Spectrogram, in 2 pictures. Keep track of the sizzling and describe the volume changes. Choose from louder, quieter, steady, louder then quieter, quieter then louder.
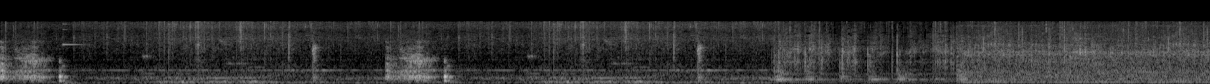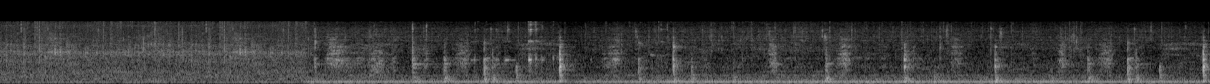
steady.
